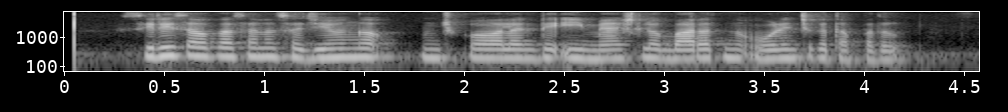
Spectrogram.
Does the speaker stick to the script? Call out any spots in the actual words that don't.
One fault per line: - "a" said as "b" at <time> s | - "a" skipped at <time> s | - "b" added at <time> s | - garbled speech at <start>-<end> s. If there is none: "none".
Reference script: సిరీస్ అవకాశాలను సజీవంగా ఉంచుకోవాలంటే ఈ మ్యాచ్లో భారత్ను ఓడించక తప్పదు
none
